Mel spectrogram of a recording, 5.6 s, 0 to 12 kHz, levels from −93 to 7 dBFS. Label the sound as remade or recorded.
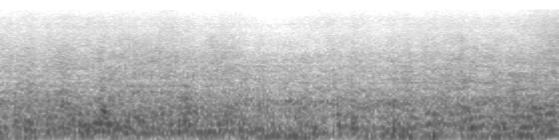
remade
